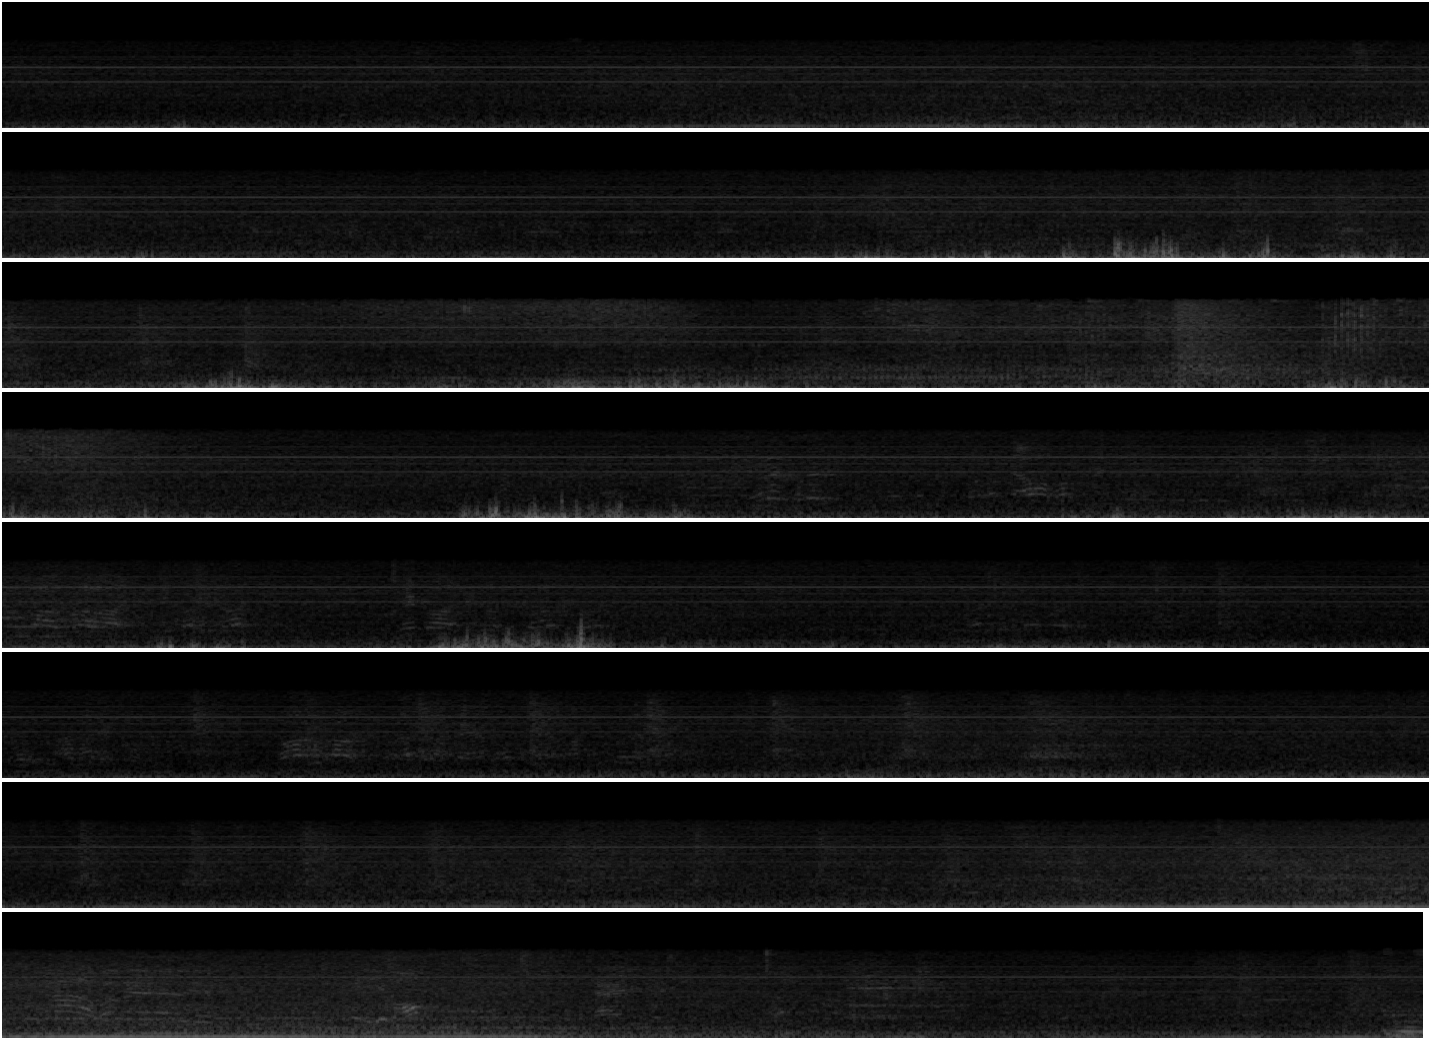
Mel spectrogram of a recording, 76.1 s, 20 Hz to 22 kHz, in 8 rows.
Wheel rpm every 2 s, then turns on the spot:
0, 0, 0, 0, 0, 0, 0, 0, 0, 0, 0, 0, 0, 0, 0, 0, 0, 0, 0, 0, 0, 0, 0, 0, 0, 0, 0, 0, 0, 0, 0, 0, 0, 0, 0, 0, 0, 0.
none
